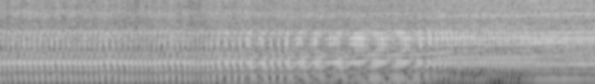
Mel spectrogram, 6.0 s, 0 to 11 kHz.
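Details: Craftsman 27cc two-stroke string trimmer, made January 2013, restarted after it suddenly stopped and smoking: continuous buzzing note climbing smoothly in pitch with no misses or stumbles; running properly.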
